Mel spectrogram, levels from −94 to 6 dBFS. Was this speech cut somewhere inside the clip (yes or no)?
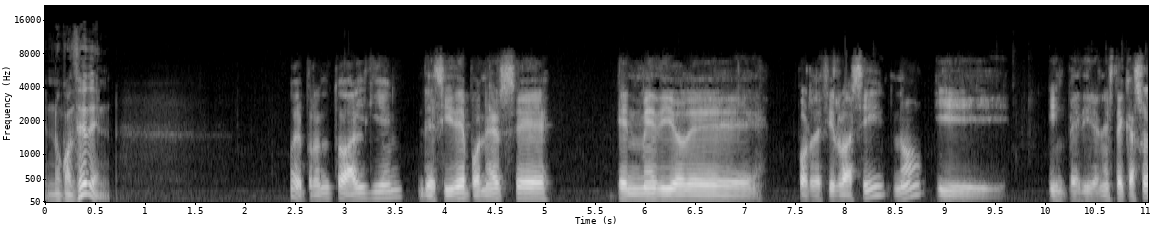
yes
